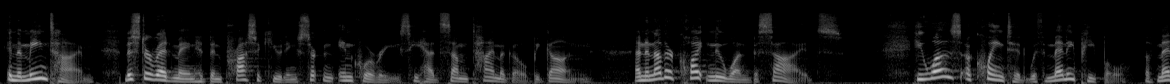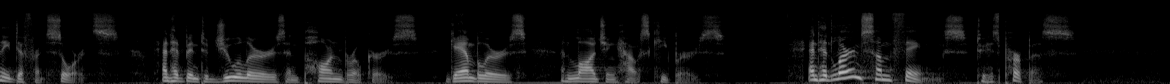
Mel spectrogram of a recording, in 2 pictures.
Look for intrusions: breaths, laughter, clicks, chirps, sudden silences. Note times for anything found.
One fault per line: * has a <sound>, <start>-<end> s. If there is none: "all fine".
all fine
